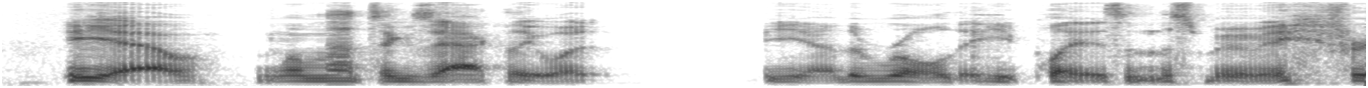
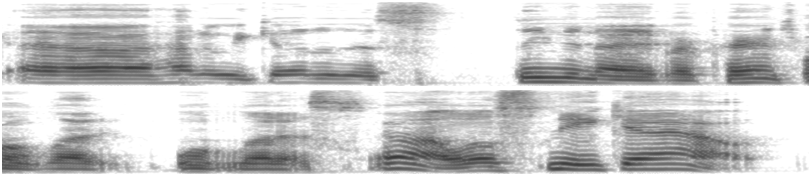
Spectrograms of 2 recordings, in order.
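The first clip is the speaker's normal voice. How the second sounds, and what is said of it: Imitates another person's voice. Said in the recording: “That was a good impression.”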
